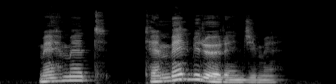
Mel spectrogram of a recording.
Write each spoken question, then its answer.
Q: Mehmet tembel bir öğrenci mi?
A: Hayır, o tembel değil. O çalışkan bir öğrenci.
